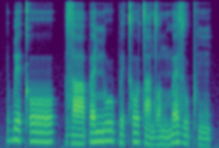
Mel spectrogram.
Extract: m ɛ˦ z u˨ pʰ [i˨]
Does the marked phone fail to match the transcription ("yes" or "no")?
yes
